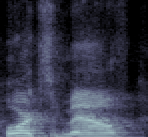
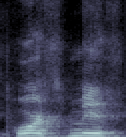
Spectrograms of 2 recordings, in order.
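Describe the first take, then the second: First: The last syllable is said fully like 'mouth'. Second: The last syllable is reduced to a short 'muth'. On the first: This is how an outsider reads the name. The speaker calls it wrong. "not Portsmouth" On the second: This is how the locals say the name. The speaker calls it right. "It's Portsmouth"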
